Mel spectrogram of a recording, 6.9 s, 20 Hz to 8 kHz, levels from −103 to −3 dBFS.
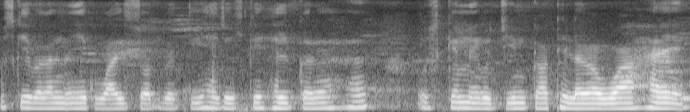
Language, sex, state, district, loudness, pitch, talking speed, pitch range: Hindi, male, Bihar, West Champaran, -17 LUFS, 140 Hz, 180 wpm, 135-145 Hz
